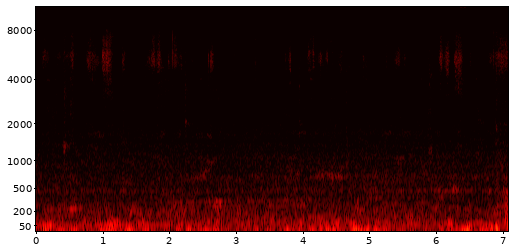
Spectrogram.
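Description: Cabin sound of a Laksana All New Legacy-bodied coach on the road: a steady low engine and road rumble, with light rattling and creaking of the interior fittings scattered through it.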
